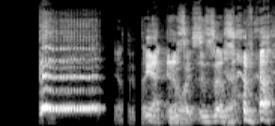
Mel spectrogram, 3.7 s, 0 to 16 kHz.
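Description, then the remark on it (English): A voice loudly imitates a harsh, buzzing hotel phone ring, like a fire alarm, for about a second, a steady rattling tone, followed immediately by lively talking. “And then at 3:30, the phone rings, which was just outlandish, because I don't think I've ever been in a hotel where the phone actually rang. And so this phone was like a fire alarm.”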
